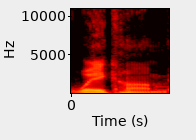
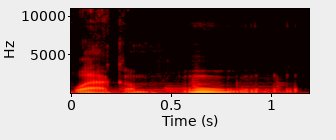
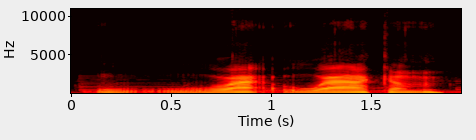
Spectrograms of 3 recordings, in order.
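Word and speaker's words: Wacom: Whackom. Okay. Um, that's how you actually pronounce it. It's not Waycom. It's actually pronounced Whackom. Whackom.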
